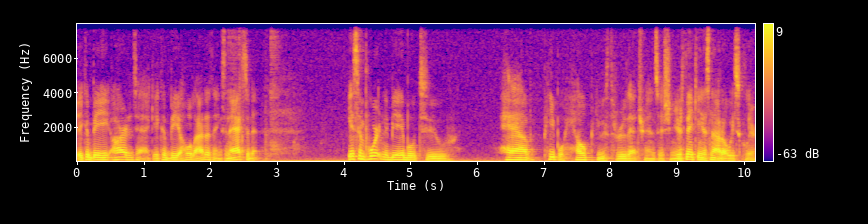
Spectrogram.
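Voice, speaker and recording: A man's a normal speaking voice, medium in pitch with ordinary pitch variation and a fairly quick pace. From Washington D.C. area. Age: 60s. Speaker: dermatologist. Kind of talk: interview.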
